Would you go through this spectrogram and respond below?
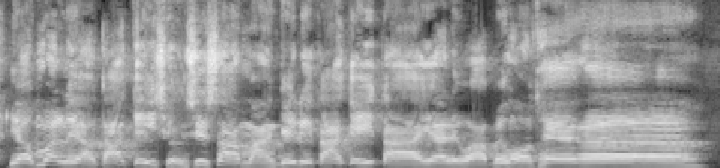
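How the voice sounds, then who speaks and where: A woman's voice: on the high side, moderate pace. A woman calling in, arguing and challenging with pointed rhetorical questions. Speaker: caller.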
